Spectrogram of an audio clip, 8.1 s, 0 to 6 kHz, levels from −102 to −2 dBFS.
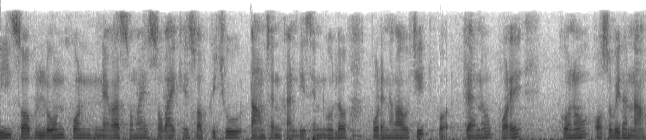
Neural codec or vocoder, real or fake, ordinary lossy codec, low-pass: vocoder, 22.05 kHz, 80 mel bands, Vocos; fake; AAC, 24 kbps; 5.4 kHz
